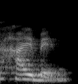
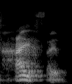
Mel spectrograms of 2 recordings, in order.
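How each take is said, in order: First: The middle consonant is a B sound. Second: The middle consonant is an S sound. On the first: The speaker calls it wrong. "It is not heiben" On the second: The speaker calls it right. "It's heißen"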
